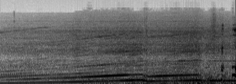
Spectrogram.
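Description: A motorbike engine pulls hard while riding, its tone rising smoothly through the revs with a brief dip at a gear change before climbing again, loud and close with steady wind noise, no talking.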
